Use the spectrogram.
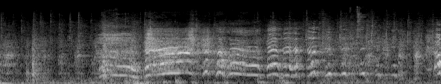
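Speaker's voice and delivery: high squealing laughter; excited laughter. Real, not acted. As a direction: laugh with joy. Reunion with her dog.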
